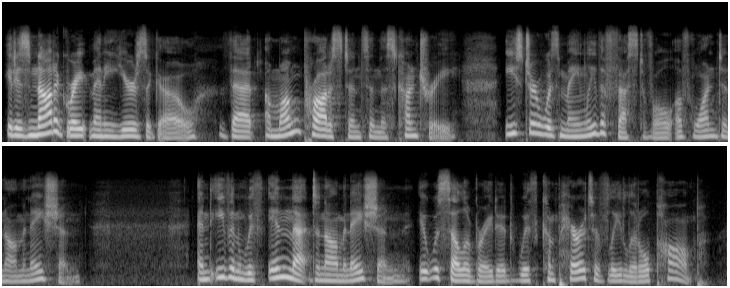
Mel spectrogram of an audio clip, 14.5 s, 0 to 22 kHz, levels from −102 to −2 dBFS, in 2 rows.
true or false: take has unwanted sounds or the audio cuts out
false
